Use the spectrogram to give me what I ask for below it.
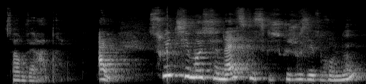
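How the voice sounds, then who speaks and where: A woman's voice: a little high, very animated, fast, slight background noise. A woman coaching a group through an emotional exercise over a video call, encouraging and laughing often as she calls on people by name. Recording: roomy echo.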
